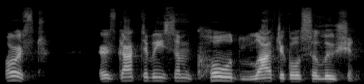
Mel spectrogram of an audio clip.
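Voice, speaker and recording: A man's voice: a little high, unhurried, sharp tone, no echo. A man acting a stern, logical spaceship captain in a radio play, commanding and insistent. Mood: puzzled, urgent. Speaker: actor in a student radio play.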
